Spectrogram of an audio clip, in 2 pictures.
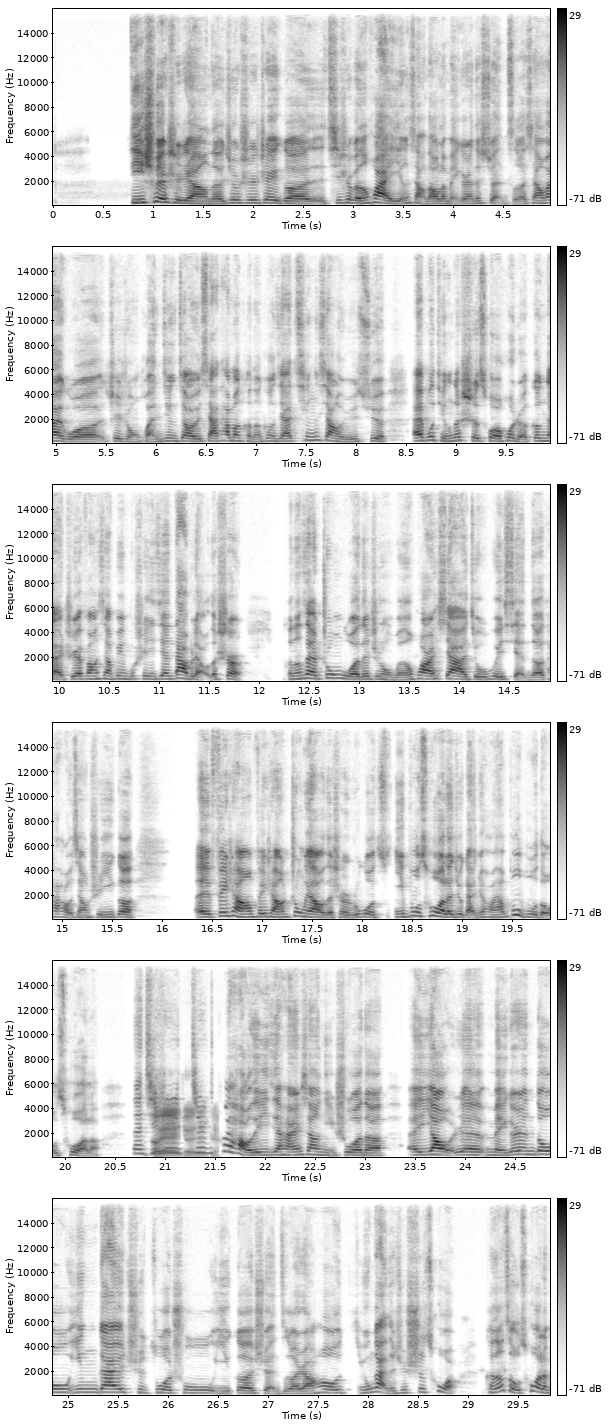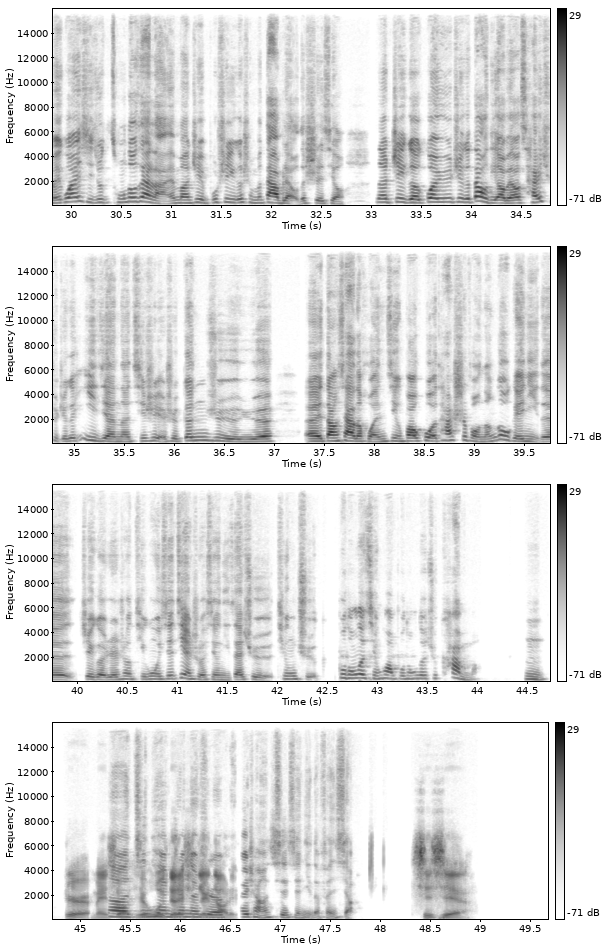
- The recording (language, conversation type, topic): Chinese, podcast, 在选择工作时，家人的意见有多重要？
- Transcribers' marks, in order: tapping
